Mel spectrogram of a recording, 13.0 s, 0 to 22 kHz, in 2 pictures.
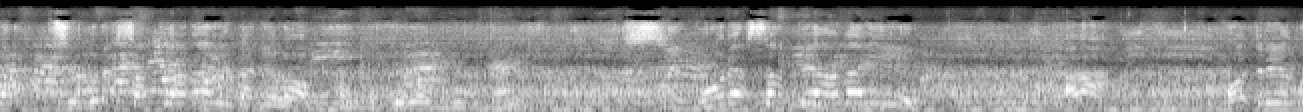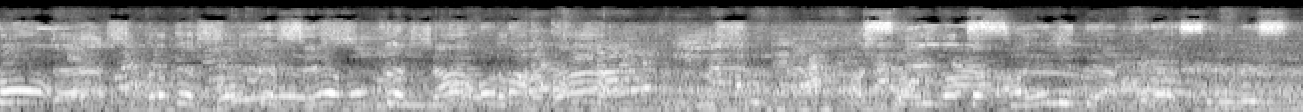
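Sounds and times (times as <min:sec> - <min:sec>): overlapping chatter: 0:00.0 - 0:13.0.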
